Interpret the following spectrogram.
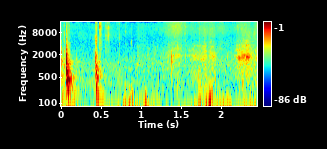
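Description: Faint rustling and light taps of a person climbing into a car's driver seat through an open door, with a sharp click at the start and another about half a second in.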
